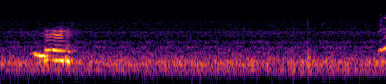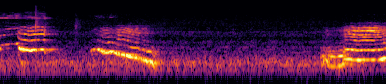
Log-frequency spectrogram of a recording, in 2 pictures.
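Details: Ralph, a pet cat, meows while watching birds indoors: four separate drawn-out meows, some falling in pitch, spaced irregularly over several seconds against a quiet room background.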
